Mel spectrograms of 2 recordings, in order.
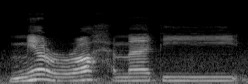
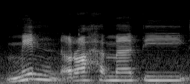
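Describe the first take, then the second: First: The n merges into the r without nasal. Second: The n is pronounced clearly before the r. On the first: The speaker calls it right. "yang betul mir rahmati, baru idgham bila gunnah, masuk tanpa de dengung" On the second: The speaker calls it wrong. "salah, itu jelas"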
